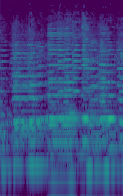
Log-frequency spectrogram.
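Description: Slovak folk string band of fiddles and a double bass playing a roskazovačky dance tune from Očová, with bowed fiddle melody over low bass notes.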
